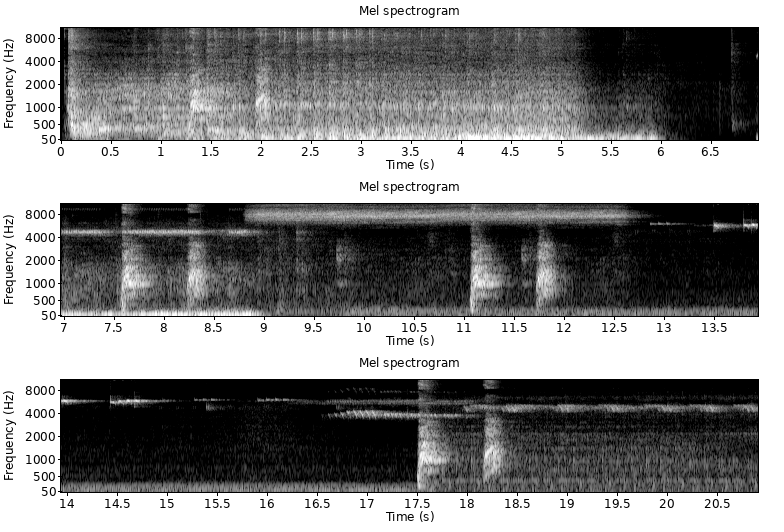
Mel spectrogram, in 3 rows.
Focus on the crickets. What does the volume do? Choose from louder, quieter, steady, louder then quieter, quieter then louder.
quieter.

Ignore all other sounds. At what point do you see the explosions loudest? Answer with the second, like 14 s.
4 s.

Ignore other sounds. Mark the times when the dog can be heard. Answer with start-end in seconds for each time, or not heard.
1.2-2.1, 7.5-8.4, 11.1-11.9, 17.5-18.4.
